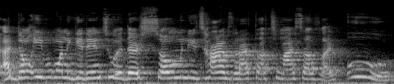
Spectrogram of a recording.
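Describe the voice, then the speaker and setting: Amid noticeable background noise, a loud woman with a high pitch speaks very fast with lively intonation. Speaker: dating show guest. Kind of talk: heated debate. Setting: studio.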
